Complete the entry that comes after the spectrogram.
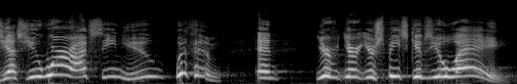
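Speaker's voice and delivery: put-on high, accusing voice of the girl by the fire; servant girl accusing. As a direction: point the finger at Peter, pitched high. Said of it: "And she says".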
